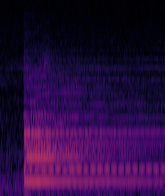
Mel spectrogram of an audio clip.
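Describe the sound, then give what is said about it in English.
An old gong struck once: a sudden metallic hit blooms into a bright, sustained ring of steady tones that hold and fade only slightly over the following two seconds. “I don't think that was too loud. That's the old gong. My kids have dug up the old gong.”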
